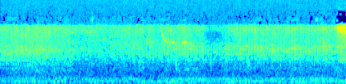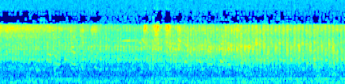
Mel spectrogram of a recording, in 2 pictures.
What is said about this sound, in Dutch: Daar komt de bus van acht uur.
